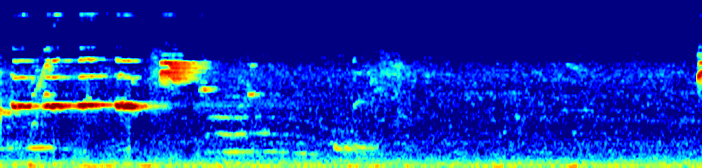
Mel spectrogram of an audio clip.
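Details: Jalak, a starling, sings a long level whistle followed by a brief harsher note and a few soft scattered notes, then near silence with a low background hum.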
